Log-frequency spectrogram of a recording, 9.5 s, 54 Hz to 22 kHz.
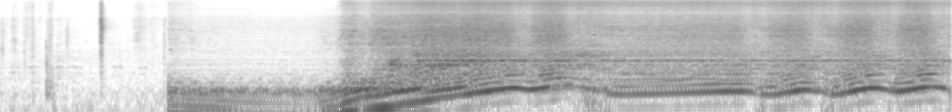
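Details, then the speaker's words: BMW E46 330ci abandoned over 6 years, revved: quiet then loud raspy exhaust rising and falling with throttle blips; catalytic converters missing. "This is the reason it's so loud. The cats are missing from there, but they are not missing from here up there."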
